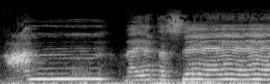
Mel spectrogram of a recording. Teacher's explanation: الميم أيضا مشددة فلا بد أن أغنها بمقدار حركتين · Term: الغنة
